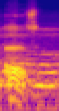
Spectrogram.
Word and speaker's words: Uz: Uz, misspelled Uzi, Uz, or Uz. I think it's pronounced Uz, since it's spelled out U-Z.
